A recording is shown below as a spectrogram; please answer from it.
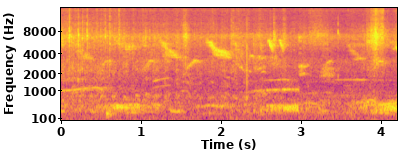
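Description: Soft, low pigeon coos repeat in rounded bursts, with a few higher bird chirps and whistles scattered faintly around them.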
